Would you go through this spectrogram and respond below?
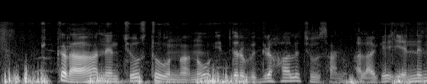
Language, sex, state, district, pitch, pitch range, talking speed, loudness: Telugu, male, Andhra Pradesh, Manyam, 130 Hz, 110-145 Hz, 125 wpm, -19 LUFS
